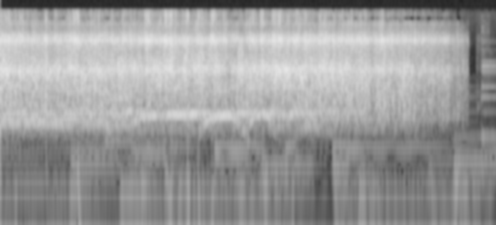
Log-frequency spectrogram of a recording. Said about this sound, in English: First and foremost, thank you for being here. Round of applause always to you guys.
